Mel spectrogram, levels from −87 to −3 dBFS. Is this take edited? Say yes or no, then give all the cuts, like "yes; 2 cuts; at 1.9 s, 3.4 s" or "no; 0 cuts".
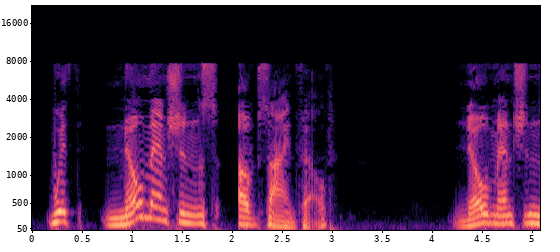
yes; 1 cut; at 2.3 s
